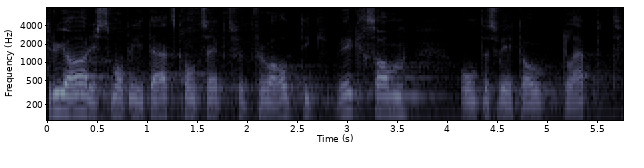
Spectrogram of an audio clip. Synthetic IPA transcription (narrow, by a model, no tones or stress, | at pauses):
d̥ɾyːjɑːɾɪʃsmɔbilit̪æːtt͡skʰɔnt͡sɛptfɵɾpfəɾʋɑltɪk | ʋɪɾkχsɑm | ʊndəsʋɪtowklæpt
